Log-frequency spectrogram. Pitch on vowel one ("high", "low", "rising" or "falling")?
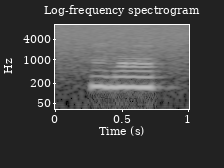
low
